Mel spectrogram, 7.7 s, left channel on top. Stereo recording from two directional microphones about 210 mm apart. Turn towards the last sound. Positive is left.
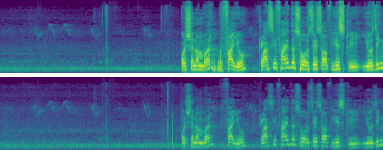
turn(degrees=50)  # may be behind; listen again after turning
